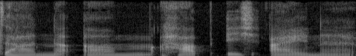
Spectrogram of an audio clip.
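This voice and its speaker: In a very clean recording with a silent background, a woman speaks with a dry, close sound and no echo. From Franconia, Germany (Fürth/Nuremberg area). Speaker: podcast host, cloth diaper consultant. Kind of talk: solo podcast monologue. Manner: animated.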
